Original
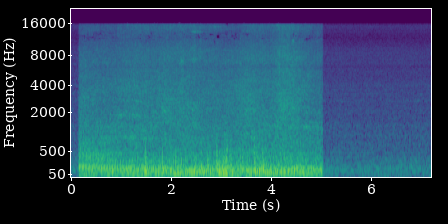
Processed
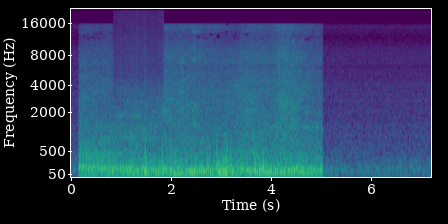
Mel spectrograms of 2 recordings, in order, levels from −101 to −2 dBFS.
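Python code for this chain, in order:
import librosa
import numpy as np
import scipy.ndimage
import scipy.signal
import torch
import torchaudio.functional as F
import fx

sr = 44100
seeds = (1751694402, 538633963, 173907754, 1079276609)

y = fx.median_filter(x, sr, points=9, at=(0.84, 1.86))
y = y * 10.0 ** (-7.0 / 20.0)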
